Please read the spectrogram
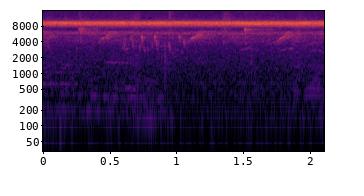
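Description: A steady high-pitched insect chorus, like crickets trilling, with a few faint bird chirps over it.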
